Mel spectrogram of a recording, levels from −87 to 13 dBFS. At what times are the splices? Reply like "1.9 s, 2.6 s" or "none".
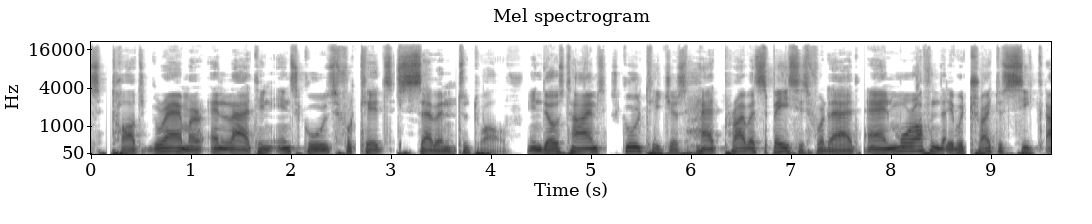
3.1 s, 4.3 s, 6.3 s, 8.5 s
